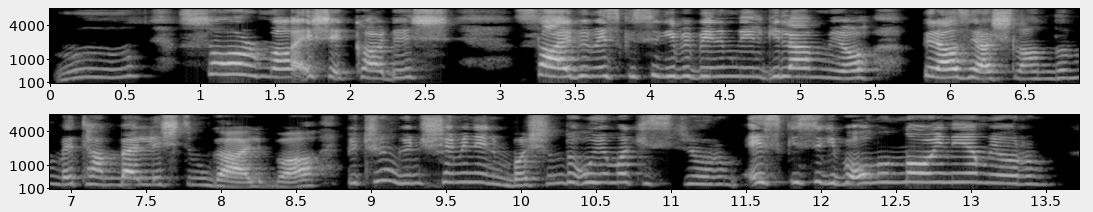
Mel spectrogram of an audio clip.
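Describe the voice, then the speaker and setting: A woman voicing an unhappy, lazy old cat in a children's storybook, with a high, meowing manner. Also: moderate pace, a bit bright. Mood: sad.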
